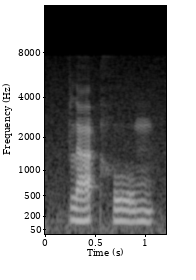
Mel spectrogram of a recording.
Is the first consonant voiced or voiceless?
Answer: voiceless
